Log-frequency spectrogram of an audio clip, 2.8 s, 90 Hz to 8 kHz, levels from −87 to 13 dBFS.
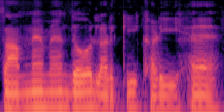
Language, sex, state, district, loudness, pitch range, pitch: Hindi, male, Jharkhand, Deoghar, -19 LUFS, 90-100 Hz, 95 Hz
